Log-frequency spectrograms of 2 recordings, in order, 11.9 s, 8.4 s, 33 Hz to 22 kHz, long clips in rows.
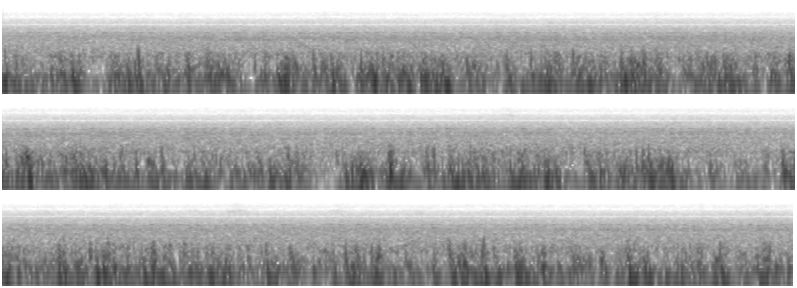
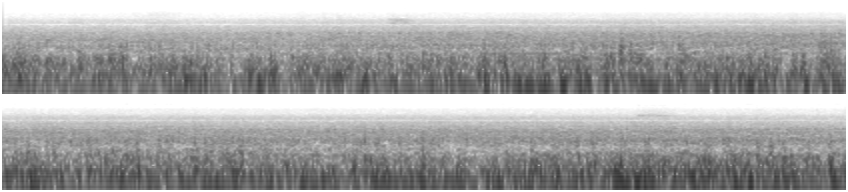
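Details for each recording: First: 1991-92 Patton 12-inch counterclockwise high-velocity fan on a cold start at low/medium speed, both weak: low hum with an uneven, rough rumble that rises and falls instead of spinning smoothly. Dry motor bearings suspected. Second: 1991-92 Patton 12-inch high velocity fan, non-capacitor motor, after oiling the front bearing only: a steady airy rush on high speed, even and free of rattles, ticking or bearing squeal; the fan runs smoothly.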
